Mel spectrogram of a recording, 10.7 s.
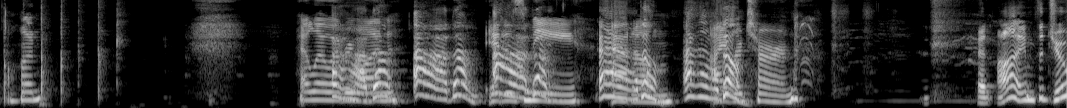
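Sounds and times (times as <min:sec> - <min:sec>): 
few people clapping: 0:00.0 - 0:01.4
speech: 0:00.2 - 0:00.6, 0:03.0 - 0:08.2, 0:09.2 - 0:10.6.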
